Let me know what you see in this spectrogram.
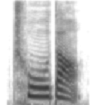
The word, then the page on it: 出道: chū dào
